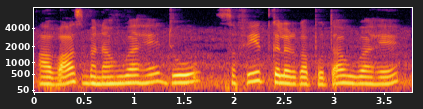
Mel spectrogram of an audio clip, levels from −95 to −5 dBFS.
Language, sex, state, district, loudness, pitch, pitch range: Hindi, female, Uttar Pradesh, Lalitpur, -15 LUFS, 220 Hz, 205-240 Hz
